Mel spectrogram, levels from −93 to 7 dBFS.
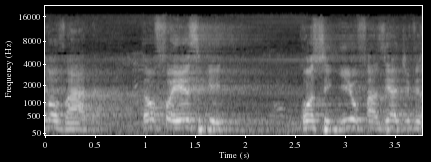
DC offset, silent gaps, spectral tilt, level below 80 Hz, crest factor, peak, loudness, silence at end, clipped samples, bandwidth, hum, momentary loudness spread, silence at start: under 0.1%; none; -4.5 dB/octave; -60 dBFS; 18 dB; -4 dBFS; -21 LUFS; 0 s; under 0.1%; 17 kHz; none; 19 LU; 0 s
